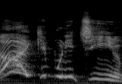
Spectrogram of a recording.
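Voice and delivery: put-on high-pitched gushing over a cute child; imitated cooing. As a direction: coo like a doting parent.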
